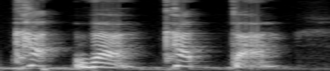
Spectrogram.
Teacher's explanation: we do not pronounce the T in cut. However, we do pronounce the TH in the that follows. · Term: stop T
